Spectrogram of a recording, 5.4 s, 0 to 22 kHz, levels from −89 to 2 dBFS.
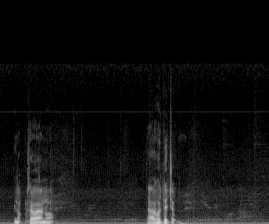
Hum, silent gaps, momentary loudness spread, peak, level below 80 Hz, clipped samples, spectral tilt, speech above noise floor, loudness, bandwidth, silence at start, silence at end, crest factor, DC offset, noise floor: none; none; 22 LU; -8 dBFS; -46 dBFS; under 0.1%; -7.5 dB/octave; 28 dB; -24 LUFS; 10 kHz; 0.3 s; 0.9 s; 20 dB; under 0.1%; -50 dBFS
